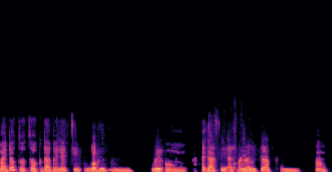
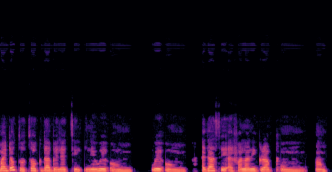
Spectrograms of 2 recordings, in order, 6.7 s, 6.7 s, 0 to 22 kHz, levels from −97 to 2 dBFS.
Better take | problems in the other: second | noise reduction (neural mask model Resemble Enhance denoiser)

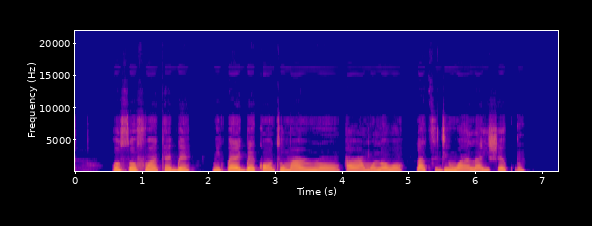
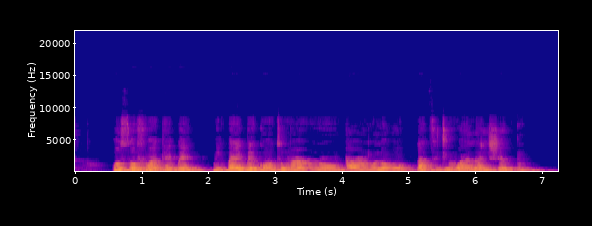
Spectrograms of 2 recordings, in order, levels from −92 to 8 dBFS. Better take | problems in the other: first | room echo; dies away in 0.6 s

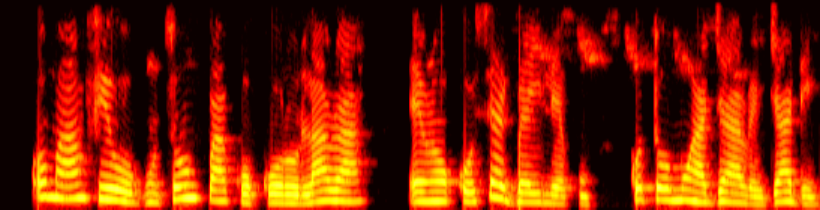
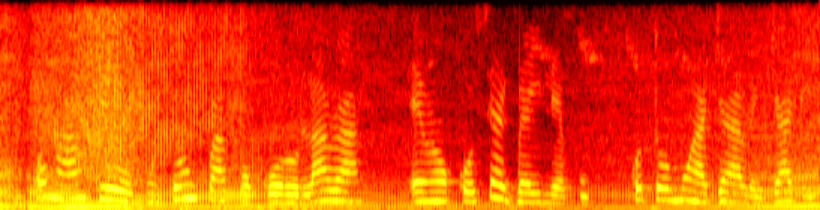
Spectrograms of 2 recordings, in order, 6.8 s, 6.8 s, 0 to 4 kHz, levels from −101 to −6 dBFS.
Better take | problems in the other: first | background sound (Motorcycle / Engine); 3 dB below the speech

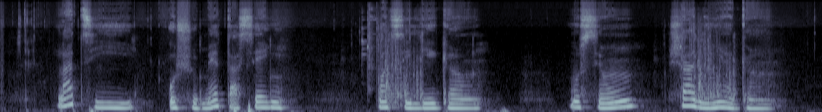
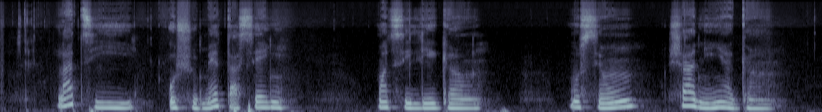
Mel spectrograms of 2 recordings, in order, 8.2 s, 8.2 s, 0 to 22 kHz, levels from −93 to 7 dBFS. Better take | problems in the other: second | background sound (Shatter); 13 dB below the speech

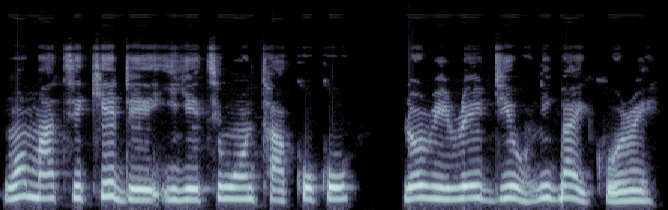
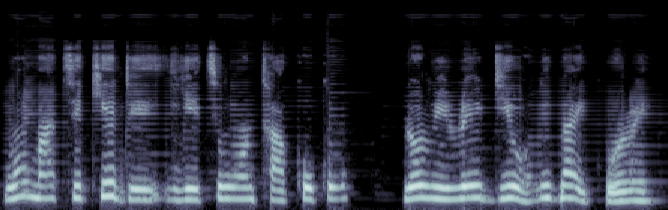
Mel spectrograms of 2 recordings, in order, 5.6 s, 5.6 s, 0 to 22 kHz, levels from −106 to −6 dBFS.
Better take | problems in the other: first | noise reduction (neural mask model DeepFilterNet 3)

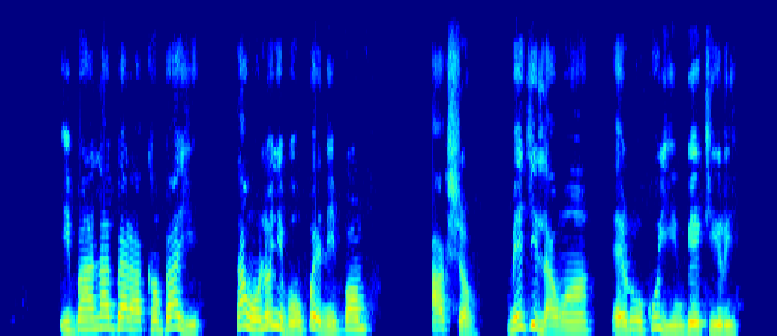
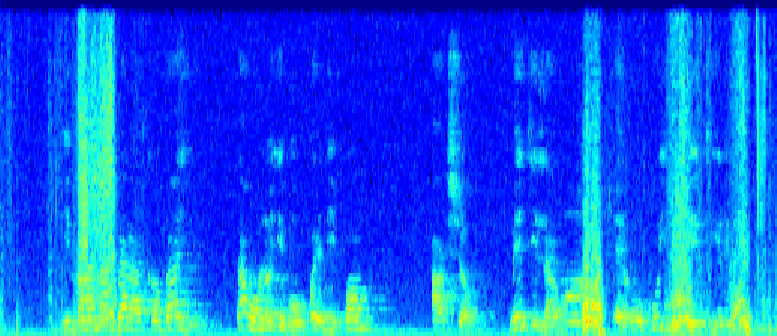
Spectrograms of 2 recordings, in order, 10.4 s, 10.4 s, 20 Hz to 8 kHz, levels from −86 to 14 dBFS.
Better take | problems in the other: first | background sound (Zipper (clothing)); 1 dB below the speech // room echo; dies away in 0.7 s

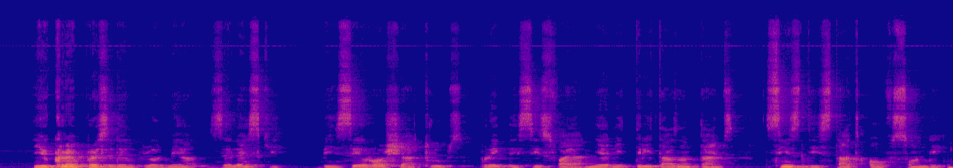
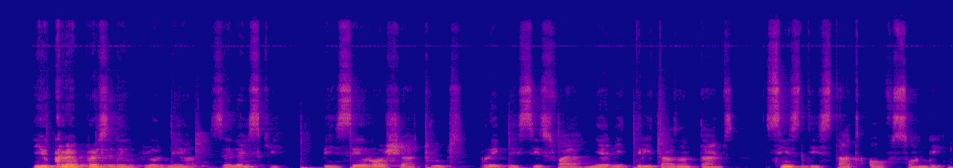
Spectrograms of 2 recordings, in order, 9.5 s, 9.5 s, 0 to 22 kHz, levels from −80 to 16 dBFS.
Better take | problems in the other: first | noise reduction (neural mask model DeepFilterNet 3)

